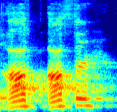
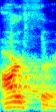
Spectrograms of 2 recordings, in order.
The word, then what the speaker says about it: Arthur: see that Meme with author is that how you say his name author and he's balling up his fist that's Christ right now in heaven Arthur AR Arthur that's how you say it right yeah he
